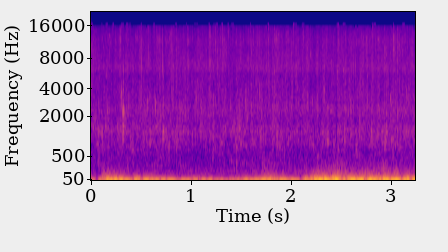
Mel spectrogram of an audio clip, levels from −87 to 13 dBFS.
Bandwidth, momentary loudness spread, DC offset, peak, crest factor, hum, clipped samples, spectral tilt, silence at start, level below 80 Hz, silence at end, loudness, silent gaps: 14.5 kHz; 10 LU; under 0.1%; 0 dBFS; 14 dB; none; under 0.1%; -3 dB/octave; 0 s; -22 dBFS; 0 s; -33 LUFS; none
